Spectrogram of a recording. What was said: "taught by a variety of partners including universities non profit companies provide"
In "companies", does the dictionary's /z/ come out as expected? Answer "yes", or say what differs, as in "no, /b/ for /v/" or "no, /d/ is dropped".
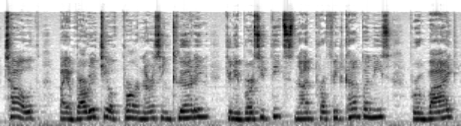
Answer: no, /s/ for /z/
